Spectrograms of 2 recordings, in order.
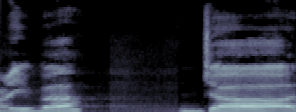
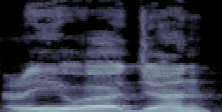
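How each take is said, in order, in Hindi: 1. शब्द लंबी 'a' स्वर से ख़त्म होता है। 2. शब्द 'n' की आवाज़ से ख़त्म होता है। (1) "वक्फ की सूरत में ये इवजन जो है क्या हो जाएगा" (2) "जीम दो ज़बर जन"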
